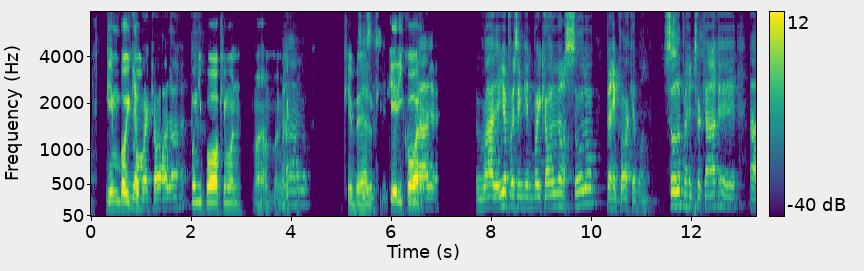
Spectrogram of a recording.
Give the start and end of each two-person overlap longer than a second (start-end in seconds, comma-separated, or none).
5.3-6.7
